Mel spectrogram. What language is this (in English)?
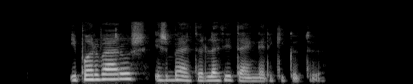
Hungarian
